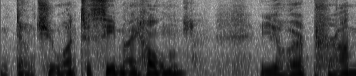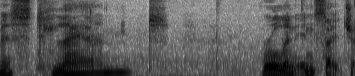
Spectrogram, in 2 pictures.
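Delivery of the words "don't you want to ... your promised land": slow, hushed half-whisper close to the ear. Game master voicing a mysterious half-whisper in a player's ear, half-whispering in their ear. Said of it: "you hear another whisper in your ear".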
